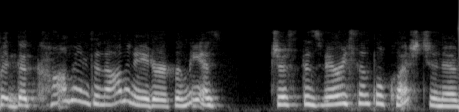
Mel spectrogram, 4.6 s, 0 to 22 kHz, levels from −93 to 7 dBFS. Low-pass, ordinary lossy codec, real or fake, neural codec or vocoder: 7.2 kHz; Opus, 64 kbps; fake; codec, 16 kHz, 4 kbps, FunCodec, trained on Chinese and English, 50 frames a second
